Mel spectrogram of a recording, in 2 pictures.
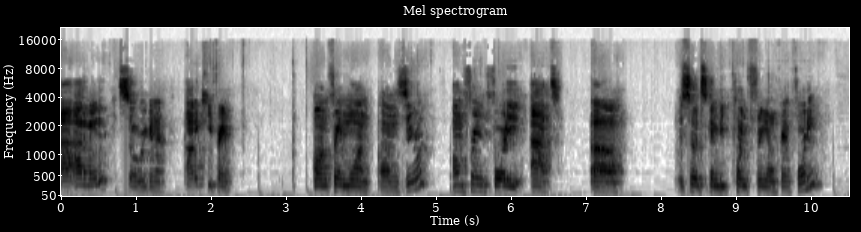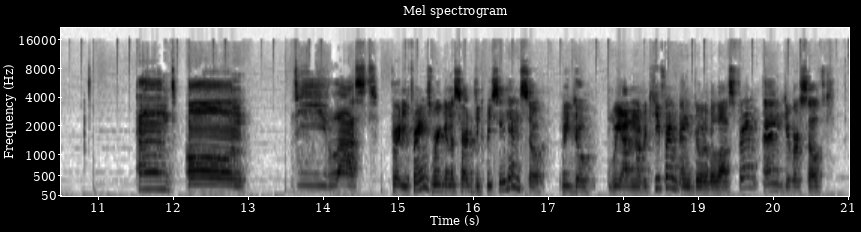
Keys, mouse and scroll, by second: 4.4 click, 5.8-9.3 drag, 11.0 click, 11.5-14.5 scroll down 11, 14.8-15.5 drag, 15.5-16.9 scroll up 16, 17.6 click, 19.2-21.0 drag.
